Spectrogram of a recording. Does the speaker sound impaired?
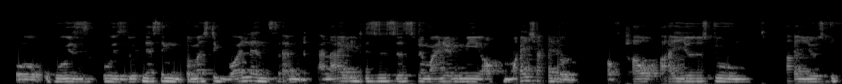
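Yes: stammering; stammering since school age; repeats initial sounds, e.g. s-s-s in start, considers self a good communicator; here repeated sounds, repeated words.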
